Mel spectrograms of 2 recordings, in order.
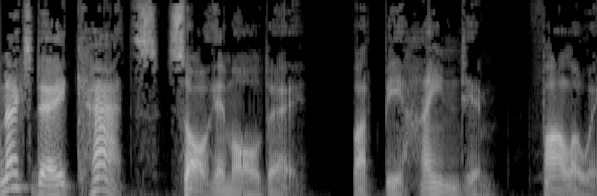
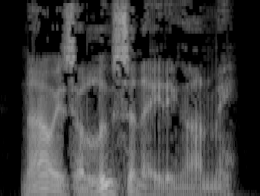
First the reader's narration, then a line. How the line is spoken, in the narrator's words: he muttered privately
